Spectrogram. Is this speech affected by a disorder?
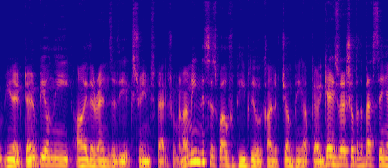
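No.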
